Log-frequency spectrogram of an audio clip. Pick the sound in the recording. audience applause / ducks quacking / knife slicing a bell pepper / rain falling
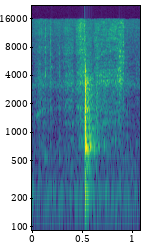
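knife slicing a bell pepper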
